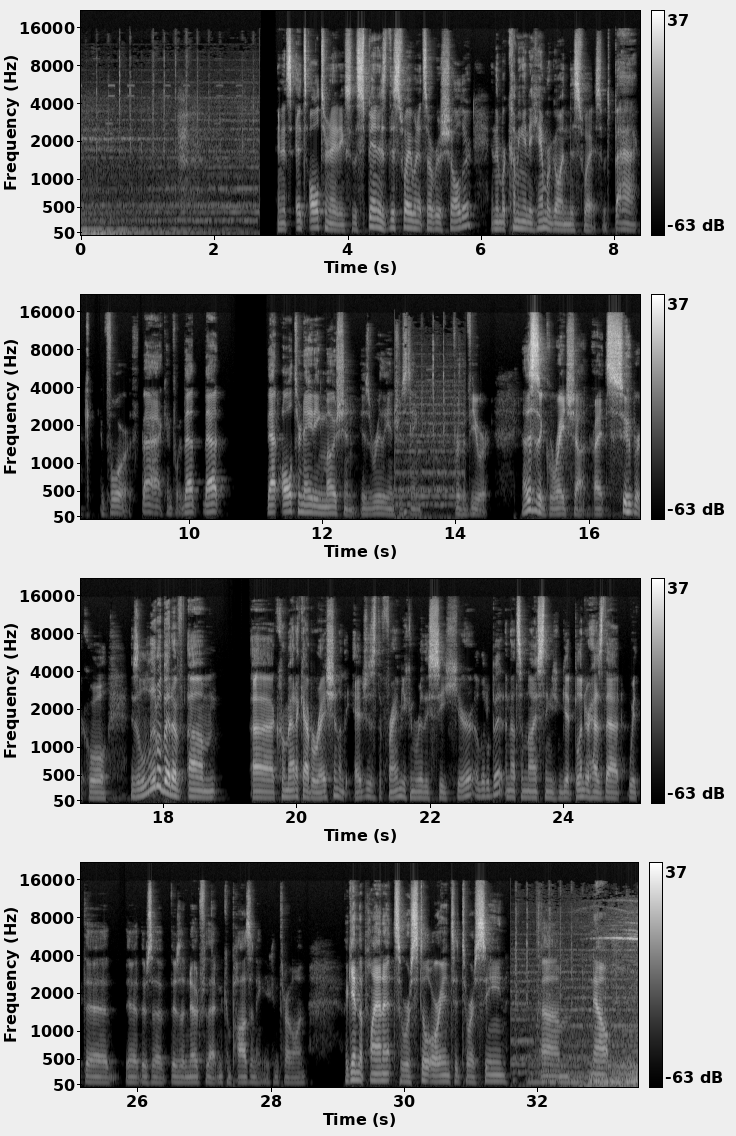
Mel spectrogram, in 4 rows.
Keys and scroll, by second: 2.7 space, 13.4 space.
